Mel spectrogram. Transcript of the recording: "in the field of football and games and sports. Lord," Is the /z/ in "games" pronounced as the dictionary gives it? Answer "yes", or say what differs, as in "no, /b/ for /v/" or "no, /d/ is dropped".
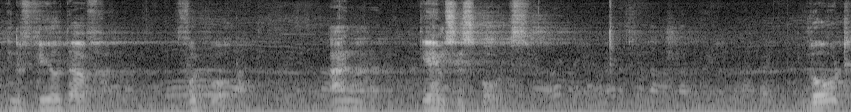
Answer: no, /s/ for /z/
